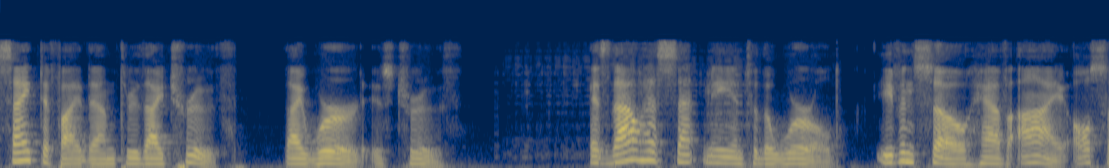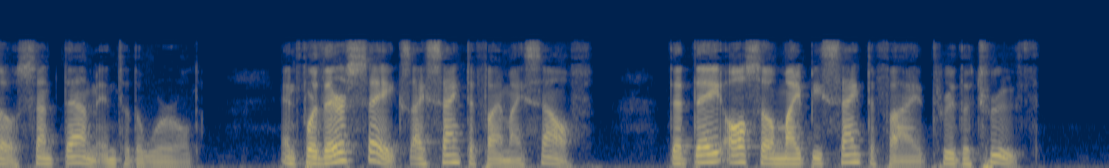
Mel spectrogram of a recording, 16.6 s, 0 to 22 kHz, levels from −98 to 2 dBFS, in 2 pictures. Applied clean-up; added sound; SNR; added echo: neural separator model SepFormer DNS4.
